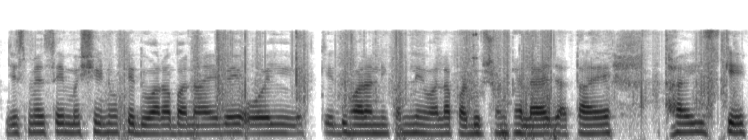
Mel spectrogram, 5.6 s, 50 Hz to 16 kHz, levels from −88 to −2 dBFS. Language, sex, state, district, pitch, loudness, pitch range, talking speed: Hindi, female, Goa, North and South Goa, 180 Hz, -18 LUFS, 175-190 Hz, 200 wpm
